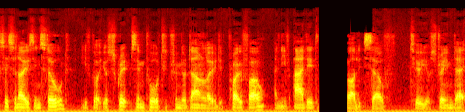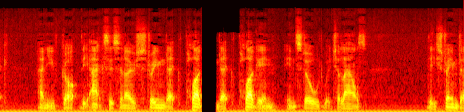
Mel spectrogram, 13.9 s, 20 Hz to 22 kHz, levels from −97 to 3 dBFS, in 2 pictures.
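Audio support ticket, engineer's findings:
Stream reconnect at 4.79–5.22 s and 10.00–10.80 s: dropped connection, fresh decoder mid-stream. Silences of 0.39 and 0.2 s; audio resumes about 0.4 s ahead, then 0.6 s earlier (server resend burst).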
